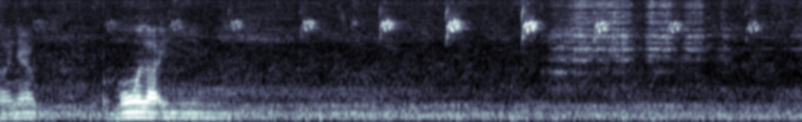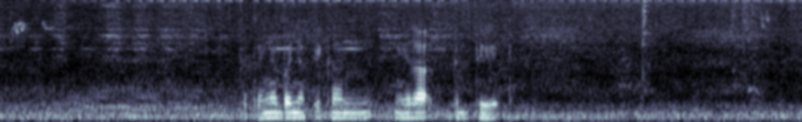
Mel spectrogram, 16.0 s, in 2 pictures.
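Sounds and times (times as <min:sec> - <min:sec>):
small bird chirping: 0:02.2 - 0:16.0
high-pitched insect buzz: 0:05.2 - 0:16.0.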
